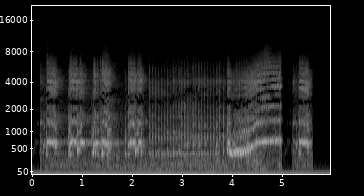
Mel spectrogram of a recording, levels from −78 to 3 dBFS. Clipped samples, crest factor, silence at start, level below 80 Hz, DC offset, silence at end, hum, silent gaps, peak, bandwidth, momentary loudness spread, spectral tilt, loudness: under 0.1%; 14 dB; 0.15 s; -60 dBFS; 0.4%; 0.35 s; none; none; -20 dBFS; 14 kHz; 11 LU; -3.5 dB/octave; -34 LUFS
